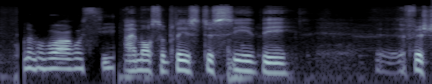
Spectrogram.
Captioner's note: speaking French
